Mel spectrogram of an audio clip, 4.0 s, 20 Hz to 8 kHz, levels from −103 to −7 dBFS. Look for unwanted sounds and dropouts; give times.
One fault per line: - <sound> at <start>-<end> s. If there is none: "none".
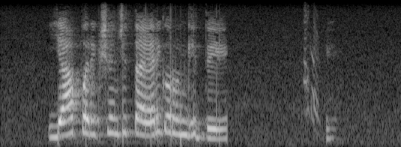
- chirp at 3.0-3.2 s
